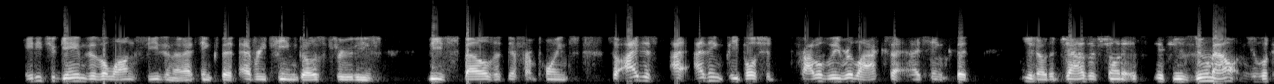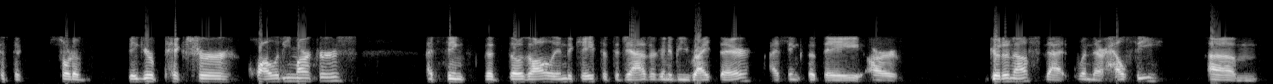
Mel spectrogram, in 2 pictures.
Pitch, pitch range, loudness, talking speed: 130 Hz, 120-145 Hz, -13 LUFS, 200 wpm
